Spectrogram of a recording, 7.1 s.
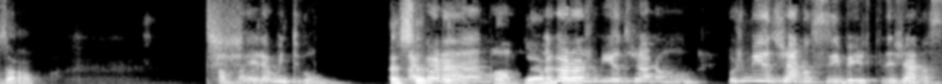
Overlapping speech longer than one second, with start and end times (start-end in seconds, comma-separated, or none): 3.0-4.4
